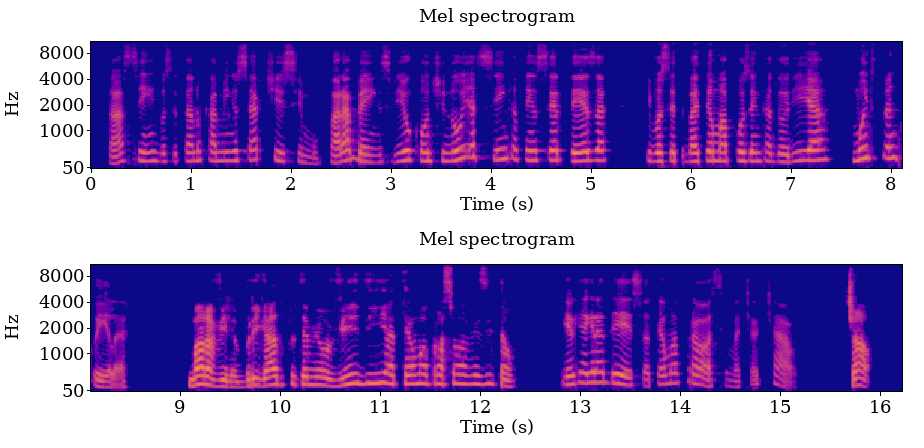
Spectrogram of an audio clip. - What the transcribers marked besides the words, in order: none
- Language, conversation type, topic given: Portuguese, advice, Como equilibrar o crescimento da minha empresa com a saúde financeira?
